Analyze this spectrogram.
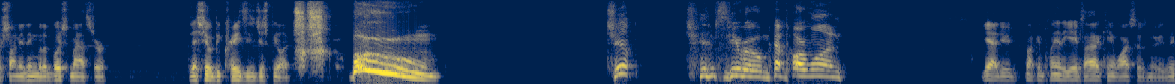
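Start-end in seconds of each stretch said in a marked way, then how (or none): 4.7-11.3 high, loud gleeful shout then a slow drawn-out score call; mock triumphant yell. Imagining shooting a chimp, high gleeful victory shout. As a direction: crow over the kill like a game announcer.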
